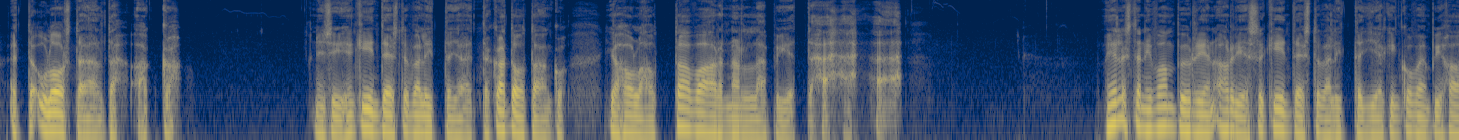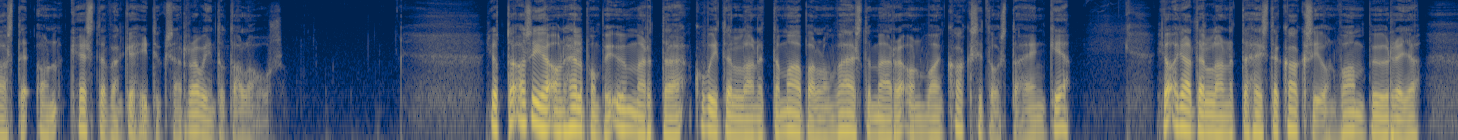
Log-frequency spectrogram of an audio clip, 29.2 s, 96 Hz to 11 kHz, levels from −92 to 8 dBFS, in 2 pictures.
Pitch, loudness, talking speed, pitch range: 110 Hz, -20 LUFS, 95 wpm, 100-125 Hz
